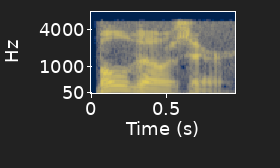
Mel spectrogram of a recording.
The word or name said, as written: bulldozer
